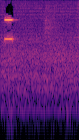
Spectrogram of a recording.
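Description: A single short, high electronic beep from an ultrasound therapy machine as its output setting is lowered, then quiet room noise.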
